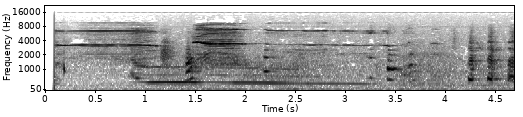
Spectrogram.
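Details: A dog, reacting to the sound of a howling dog, gives a long, steady howl that slides slowly downward, with thin high whistling tones above it.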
